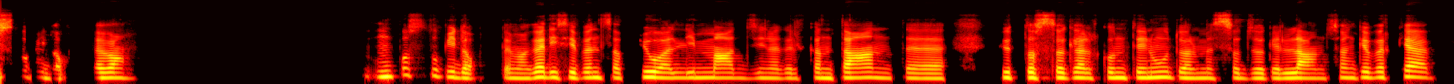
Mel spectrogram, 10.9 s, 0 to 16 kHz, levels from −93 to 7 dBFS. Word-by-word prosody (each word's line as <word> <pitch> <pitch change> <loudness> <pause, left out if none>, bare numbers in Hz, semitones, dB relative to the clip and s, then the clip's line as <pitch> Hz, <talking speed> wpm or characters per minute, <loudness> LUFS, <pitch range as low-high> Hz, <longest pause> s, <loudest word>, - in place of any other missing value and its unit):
stupidotte, 195 -3 -5
và. 195 -1 +3 1.9
Un 230 +1 +4
po' 300 - -5
stupidotte, 215 - -4
magari 205 +3 +4
si 200 +1 +1
pensa 200 0 -2
più 215 +4 +3
all'immagine 190 -1 -1
del 180 -1 -9
cantante, 190 -2 +1 0.4
piuttosto 200 0 +1
che 195 +1 -3
al 190 -2 +2
contenuto 200 +1 +1
e - - +4
al 185 -1 -1
messaggio 185 0 -4
che 180 +1 -3
lancia; 180 0 +1
anche 200 +1 -1
perché, 205 -1 +2
195 Hz, 125 wpm, -23 LUFS, 185-205 Hz, 1.9 s, Un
